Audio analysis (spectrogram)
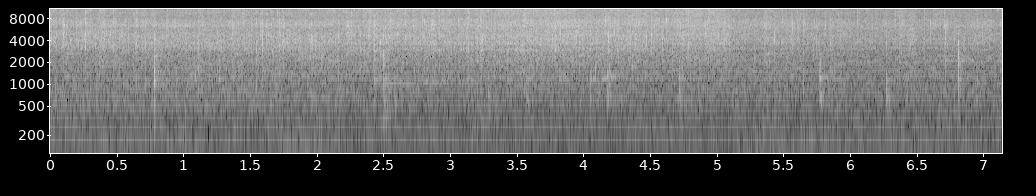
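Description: Sliced onions fry in a hot pan with a dense, continuous sizzle and crackle, punctuated by faint stirring clicks, steady and close throughout.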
